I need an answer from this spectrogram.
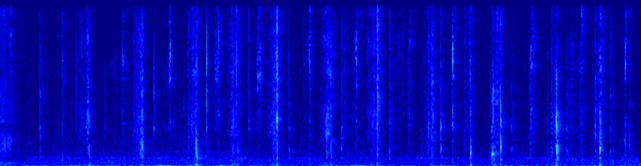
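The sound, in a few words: tarot cards being shuffled and dealt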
